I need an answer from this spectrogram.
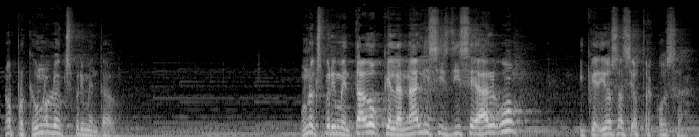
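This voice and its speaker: A Mexican pastor preaching a sermon, telling stories and acting out dialogue before building to emphatic appeals. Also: male voice, high voice, expressive, fairly quick, soft background music.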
